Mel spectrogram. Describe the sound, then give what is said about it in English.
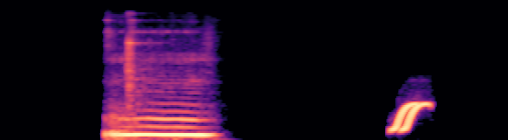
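Cat meowing: a longer, harsh, low-pitched cry comes first, then after a pause a short, fainter call that rises sharply in pitch, with no other sound around them. “Oh, hush, Mew Mew. That's the cat, the fiendish cat's name.”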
